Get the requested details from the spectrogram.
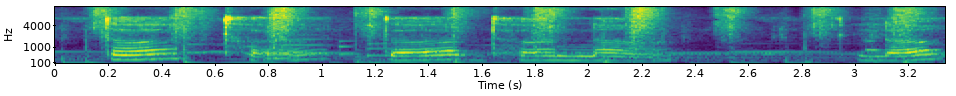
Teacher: ದಂತ್ಯ ವರ್ಣಗಳು ಅಂದ್ರೆ ಹಲ್ಲುಗಳ ಸಹಾಯದಿಂದ ಹುಟ್ಟುವಂತಹ ಅಕ್ಷರಗಳು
